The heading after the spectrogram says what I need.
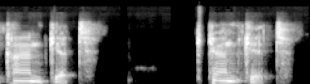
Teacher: the t sound disappears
